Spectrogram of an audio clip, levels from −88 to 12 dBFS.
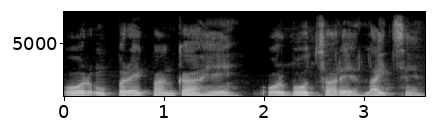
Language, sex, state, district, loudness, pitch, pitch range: Hindi, male, Arunachal Pradesh, Lower Dibang Valley, -17 LUFS, 110 Hz, 110-115 Hz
